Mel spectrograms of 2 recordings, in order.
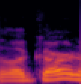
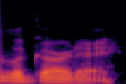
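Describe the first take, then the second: First: Lagarde ending on a hard D; silent final E. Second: Lagarde with an "ay" on the end; sounded final E. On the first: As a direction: say Lagarde as "luh-GARD", no vowel after the D. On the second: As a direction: say Lagarde as "luh-gar-DAY". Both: Shown as a demonstration. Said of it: "is it Lagarde or Lagarde?".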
